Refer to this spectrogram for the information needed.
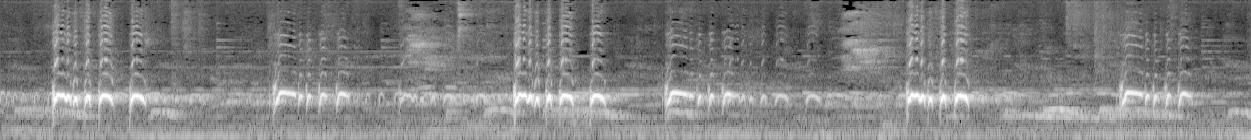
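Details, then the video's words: Hoisted caged zebra doves in Kuningan, West Java, cooing in a duet of a big-voiced and a crystal-voiced local bird; six phrases of a trilled opening note plus three or four short coos, alternating with quieter answering coos. "PERKUTUT LOKAL SUARA BESAR VS SUARA KRISTAL"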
